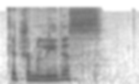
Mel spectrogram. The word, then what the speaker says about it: Kitromilides: Kitromilides.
